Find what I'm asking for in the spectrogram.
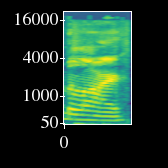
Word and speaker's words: Millar: Does he pronounce it Millar or Millar? That A throws me off. – Millar. – Millar.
